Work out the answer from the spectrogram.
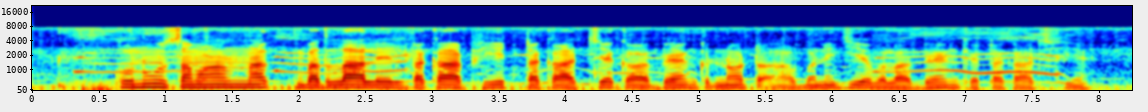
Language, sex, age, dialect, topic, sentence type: Maithili, male, 31-35, Bajjika, banking, statement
